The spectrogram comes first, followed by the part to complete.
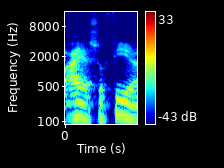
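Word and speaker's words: Ayasofya: Sultan Ahmed Mosque, and the ancient Hagia Sophia, or Hagia Sophia as the Turks pronounce it.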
